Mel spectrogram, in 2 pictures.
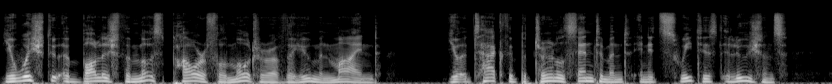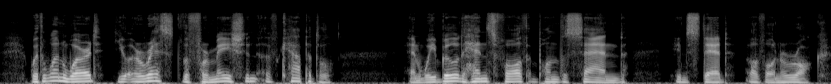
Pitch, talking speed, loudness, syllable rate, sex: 120 Hz, 150 wpm, -20 LUFS, 4.8 syllables/s, male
